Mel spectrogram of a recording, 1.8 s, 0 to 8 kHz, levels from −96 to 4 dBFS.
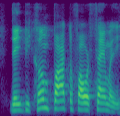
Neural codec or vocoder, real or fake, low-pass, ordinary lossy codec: autoencoder, 48 kHz, 32 numbers a frame, DAC-VAE, trained on Japanese speech; fake; 7.2 kHz; none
